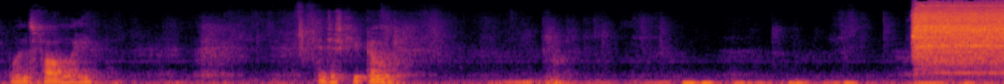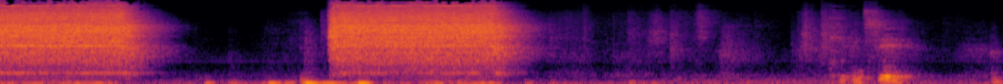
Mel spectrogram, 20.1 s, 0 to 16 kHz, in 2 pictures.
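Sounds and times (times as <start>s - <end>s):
cordless drill whining: 9.1s - 11.6s, 13.3s - 15.4s.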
